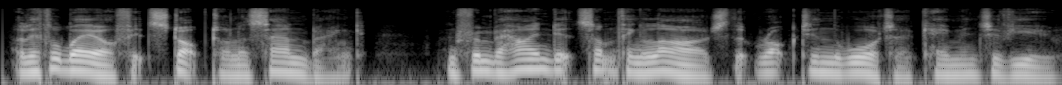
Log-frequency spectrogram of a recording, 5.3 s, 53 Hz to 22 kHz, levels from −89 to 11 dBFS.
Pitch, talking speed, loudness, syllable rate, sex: 120 Hz, 270 wpm, -18 LUFS, 6.9 syllables/s, male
